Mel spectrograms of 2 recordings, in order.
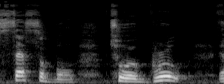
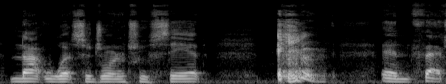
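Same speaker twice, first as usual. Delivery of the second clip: normal talking voice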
